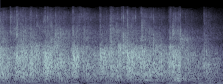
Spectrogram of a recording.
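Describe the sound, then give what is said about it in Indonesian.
Applause from a seminar audience at an industrial-relations event, a short burst of dense, even clapping that stays at a steady level throughout. “Atas dasar itu aplaus buat kementerian maupun pimpinan pusat.”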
